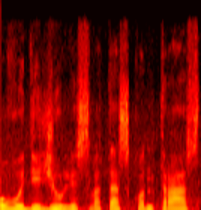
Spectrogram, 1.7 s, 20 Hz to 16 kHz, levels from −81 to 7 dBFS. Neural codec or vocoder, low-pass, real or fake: none; 14.4 kHz; real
